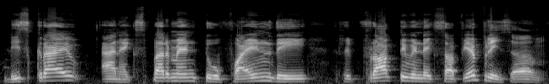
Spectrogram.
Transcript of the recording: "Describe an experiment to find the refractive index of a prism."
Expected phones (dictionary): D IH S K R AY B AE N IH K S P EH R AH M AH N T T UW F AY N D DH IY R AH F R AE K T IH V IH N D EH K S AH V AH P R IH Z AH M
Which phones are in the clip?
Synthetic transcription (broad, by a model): D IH S K R AY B AE N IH K S P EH R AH M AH N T T UW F AY N D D IY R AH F R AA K T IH V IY N D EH K S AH P AH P R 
